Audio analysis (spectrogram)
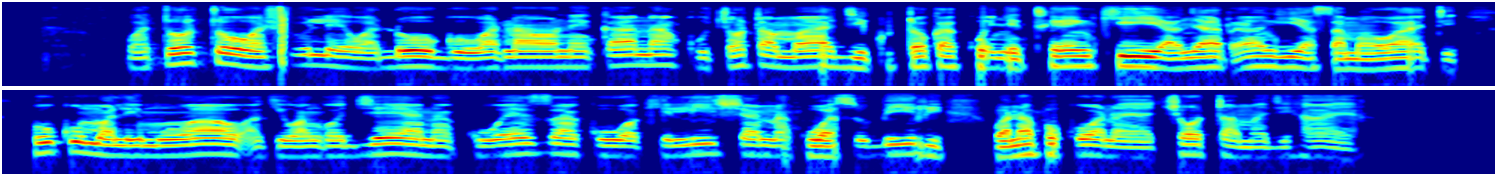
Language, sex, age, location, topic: Swahili, male, 18-24, Kisumu, health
